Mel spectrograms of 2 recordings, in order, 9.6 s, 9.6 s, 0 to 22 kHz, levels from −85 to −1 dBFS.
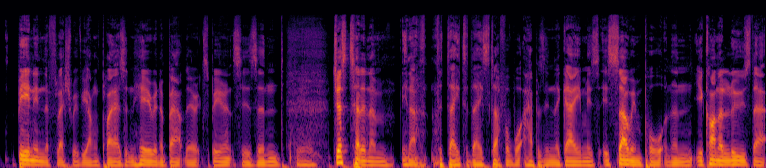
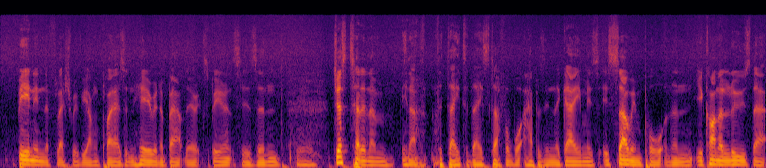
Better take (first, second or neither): first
